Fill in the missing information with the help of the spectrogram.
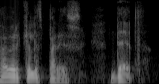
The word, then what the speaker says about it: Dehd: Se llama Dead, se pronuncia como muerto aunque se escribe diferente, D-E-H-D.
